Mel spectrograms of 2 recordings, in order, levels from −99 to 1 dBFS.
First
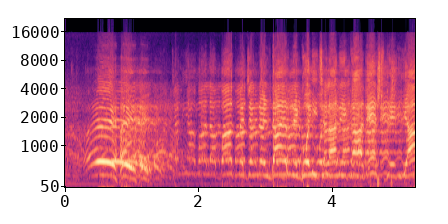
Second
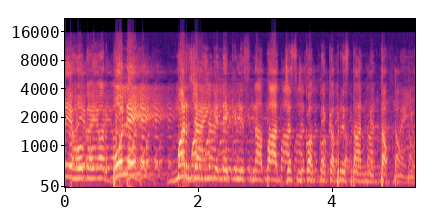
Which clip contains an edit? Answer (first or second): first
